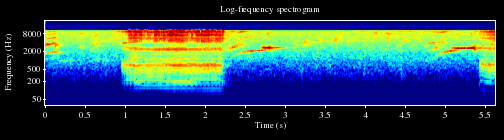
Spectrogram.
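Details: Colt the pug snoring loudly: a single rasping, harmonic snore lasting just over a second, then quiet breathing, with a couple of rising bird chirps behind and another snore starting at the end.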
